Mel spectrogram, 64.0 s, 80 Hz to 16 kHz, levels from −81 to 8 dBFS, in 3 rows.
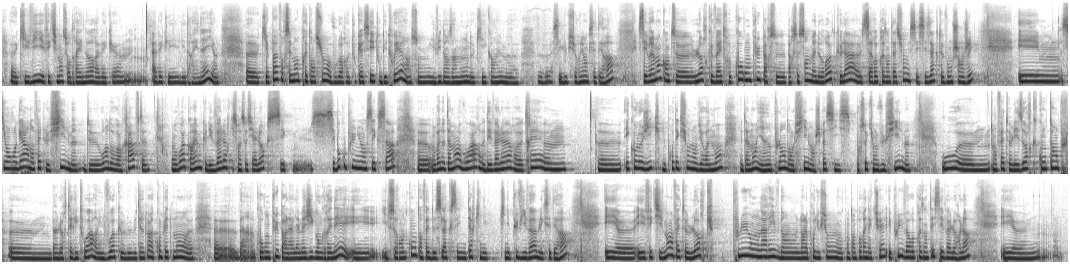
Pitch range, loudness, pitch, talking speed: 205-255 Hz, -12 LUFS, 220 Hz, 195 wpm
